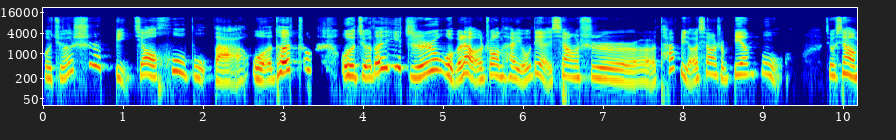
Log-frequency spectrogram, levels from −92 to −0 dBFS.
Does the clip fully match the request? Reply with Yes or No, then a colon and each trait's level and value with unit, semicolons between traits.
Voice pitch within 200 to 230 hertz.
Yes: high, 225 Hz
